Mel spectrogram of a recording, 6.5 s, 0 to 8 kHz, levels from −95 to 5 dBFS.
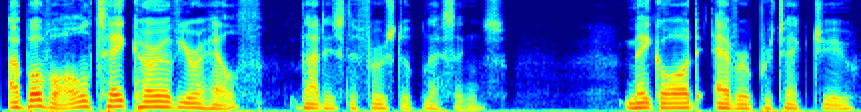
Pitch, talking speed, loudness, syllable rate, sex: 115 Hz, 165 wpm, -20 LUFS, 4.4 syllables/s, male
